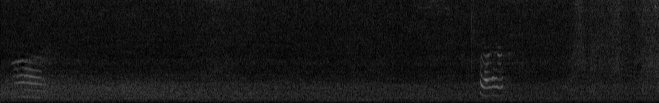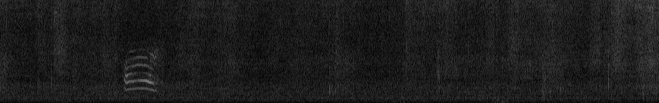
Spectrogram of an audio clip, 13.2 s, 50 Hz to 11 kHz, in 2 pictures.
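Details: Cat at Nippon Maru Park, recorded early morning of 17 January 2022, giving short high meows, a faint one at the start and two clearer ones near five and eight seconds, over steady outdoor hiss.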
